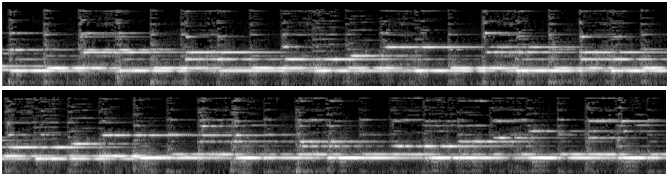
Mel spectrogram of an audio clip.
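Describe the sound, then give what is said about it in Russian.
A glass harp played by Robert Tissot performs Johann Strauss's waltz The Blue Danube, its pure, ringing tones sustained and overlapping as the melody moves steadily along, even in volume, with no voices. “Вальс «Голубой Дунай» в исполнении мастера игры на стеклянной арфе Роберта Тиссо.”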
